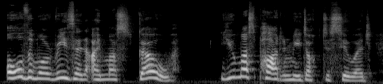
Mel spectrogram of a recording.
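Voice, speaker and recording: Casting: resolute young Victorian lady, earnest and composed, slightly high voice, radio drama. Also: expressive, normal speed. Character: poised, determined young married Victorian woman. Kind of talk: radio play acting.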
